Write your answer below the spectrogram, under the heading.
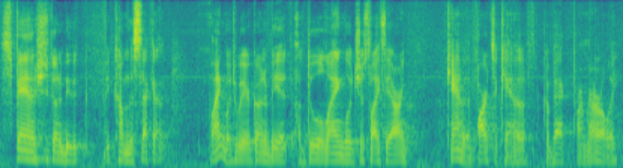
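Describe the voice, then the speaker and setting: A man's voice: fairly low pitch, quick pace, a little hiss or hum. An older man on a political talk show, speaking in an opinionated, conversational way. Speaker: show co-producer and guest.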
